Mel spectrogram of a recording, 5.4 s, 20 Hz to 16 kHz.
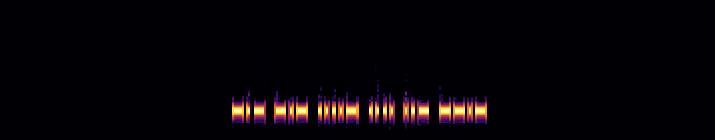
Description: Morse code, heard as a keyed tone, about 42 wpm, 700 Hz. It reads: KK4HUQ
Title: USA Call Signs - 6 Characters - 45wpm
